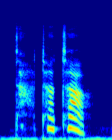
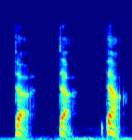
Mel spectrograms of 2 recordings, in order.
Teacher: D is voiced, vibratory.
